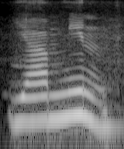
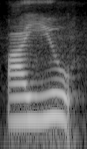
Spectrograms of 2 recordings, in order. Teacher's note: sebagai dipthong yang selanjutnya itu fonem konsonan semivokal y bersuara dan dihasilkan dengan mendekatkan depan lidah pada langit-langit keras tetapi tidak sampai menghambat udara yang keluar dari paru-paru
